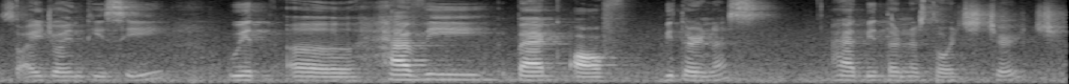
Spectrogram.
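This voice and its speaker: A woman from Indonesia with an Indonesian accent, sharing a candid personal testimony on a church panel, halting with fillers, on a handheld mic in a large hall. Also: lowish voice, steady tone, background noise. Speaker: panel guest.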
